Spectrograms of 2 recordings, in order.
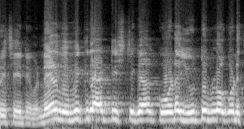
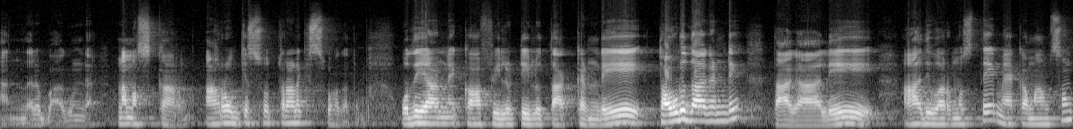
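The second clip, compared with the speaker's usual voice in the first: health guru; 5 semitones lower, 5 dB quieter than usual. Retold or imitated. Health-tips speaker impression.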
